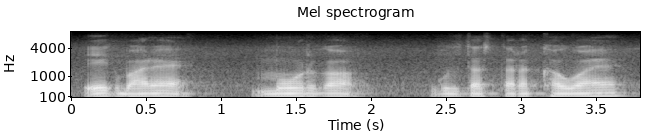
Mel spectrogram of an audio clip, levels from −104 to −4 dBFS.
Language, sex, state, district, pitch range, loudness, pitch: Hindi, male, Uttar Pradesh, Shamli, 95-100 Hz, -16 LUFS, 95 Hz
